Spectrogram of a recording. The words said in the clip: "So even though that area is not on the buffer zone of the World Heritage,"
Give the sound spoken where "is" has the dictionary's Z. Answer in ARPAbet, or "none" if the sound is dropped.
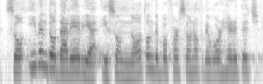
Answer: S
